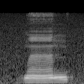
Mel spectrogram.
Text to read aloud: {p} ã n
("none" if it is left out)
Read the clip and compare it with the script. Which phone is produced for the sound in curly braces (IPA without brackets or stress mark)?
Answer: b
